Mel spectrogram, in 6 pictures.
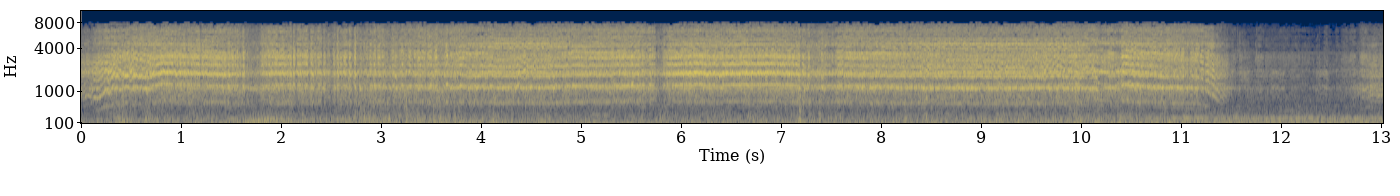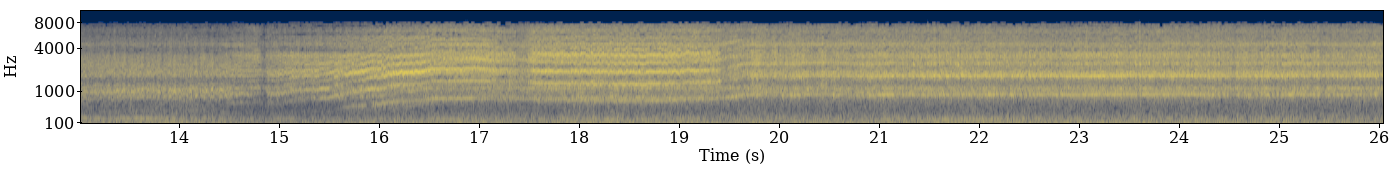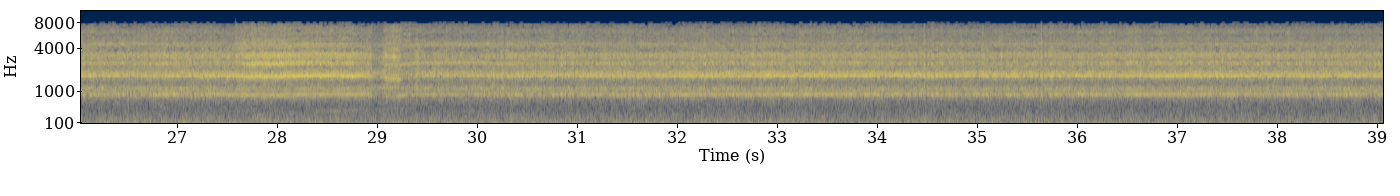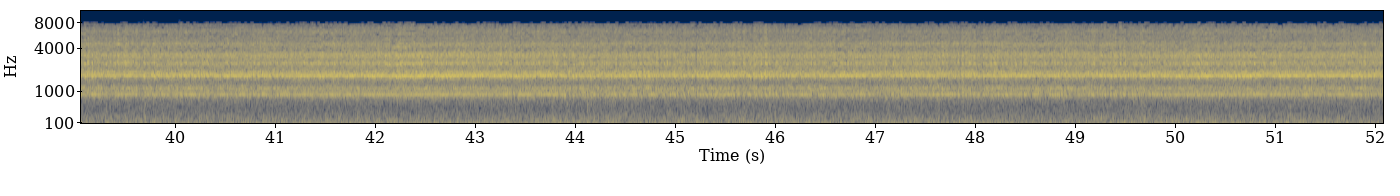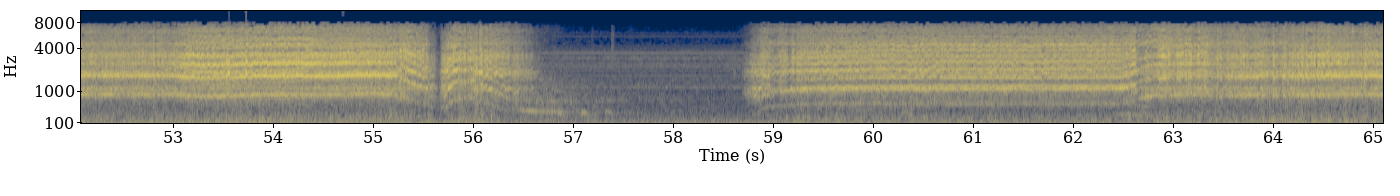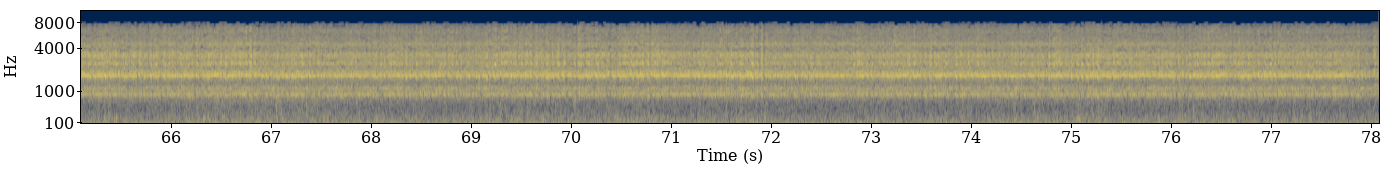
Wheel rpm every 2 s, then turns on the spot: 130, 170, 160, 170, 160, 130, 50, 80, 170, 190, 230, 230, 230, 230, 230, 230, 230, 230, 230, 240, 230, 230, 230, 230, 230, 230, 220, 180, 20, 60, 150, 190, 230, 230, 230, 230, 230, 230, 230.
none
